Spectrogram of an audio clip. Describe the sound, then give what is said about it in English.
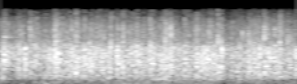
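Audience applause at a holiday charity show raising donations for a food pantry: loud, dense clapping from many hands at a steady level throughout the short clip. “How about a round of applause for that? Woo, let's go.”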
